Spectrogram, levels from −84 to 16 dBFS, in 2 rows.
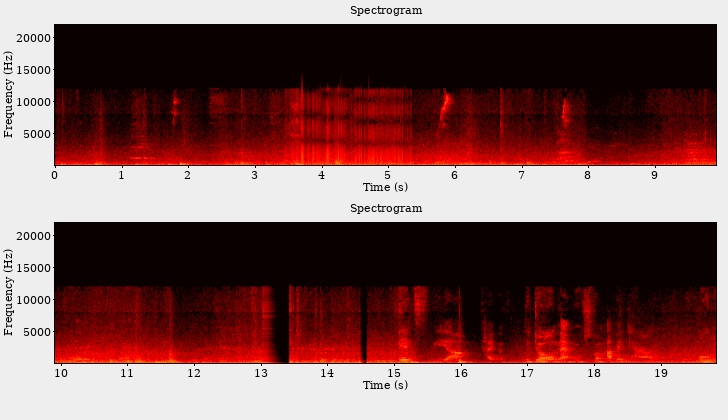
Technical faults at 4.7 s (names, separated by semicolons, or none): buffer tearing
